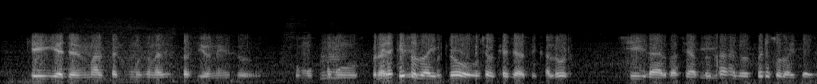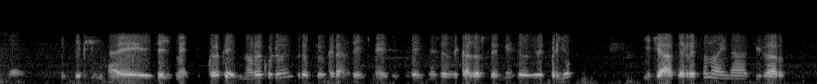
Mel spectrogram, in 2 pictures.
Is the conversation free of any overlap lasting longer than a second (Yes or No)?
No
